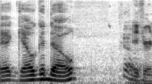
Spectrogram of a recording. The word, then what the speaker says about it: Gal Gadot: not i don't care instead of saying her name is gail gadot or you should be saying gal gadot the actor showed me jimmy kimmel how to correctly say her name telling him to emphasize the t a bit more good i don't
